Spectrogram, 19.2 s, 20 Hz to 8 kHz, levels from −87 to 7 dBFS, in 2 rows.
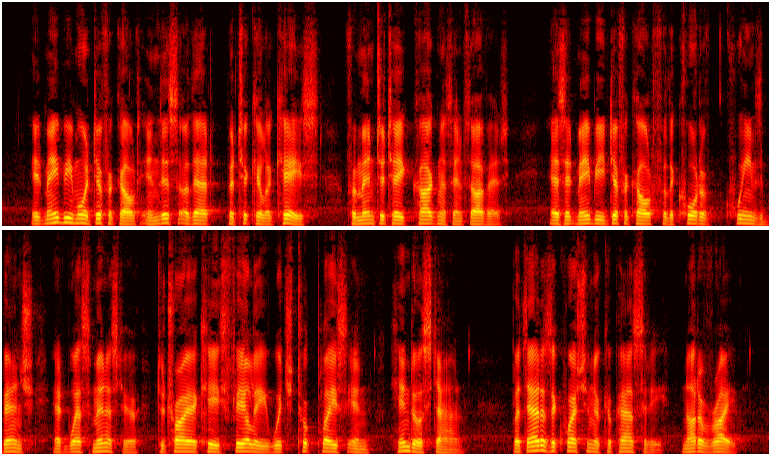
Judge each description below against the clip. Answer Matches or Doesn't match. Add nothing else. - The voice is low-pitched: Matches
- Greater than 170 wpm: Doesn't match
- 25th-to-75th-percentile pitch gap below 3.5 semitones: Matches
